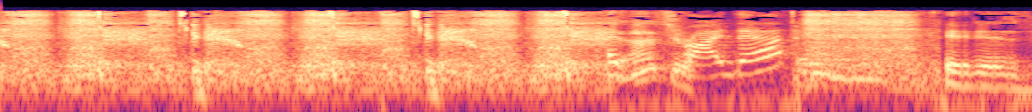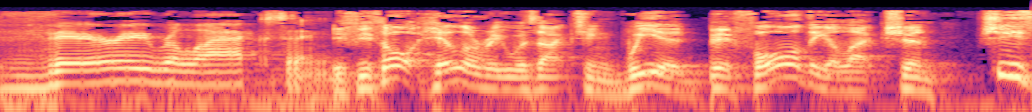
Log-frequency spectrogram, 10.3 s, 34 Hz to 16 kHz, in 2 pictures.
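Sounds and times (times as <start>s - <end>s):
forceful alternate nostril breathing: 0.0s - 3.4s, 4.0s - 5.4s
speech: 1.0s - 1.3s, 3.1s - 10.3s.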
